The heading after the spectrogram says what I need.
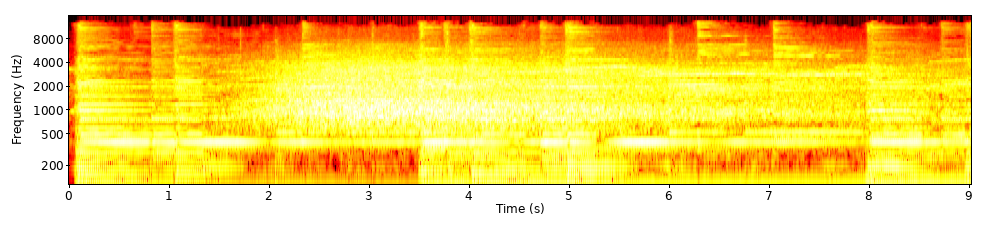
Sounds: music

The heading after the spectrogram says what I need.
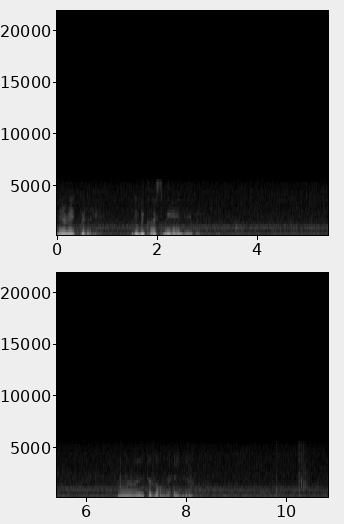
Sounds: speech, outside, rural or natural

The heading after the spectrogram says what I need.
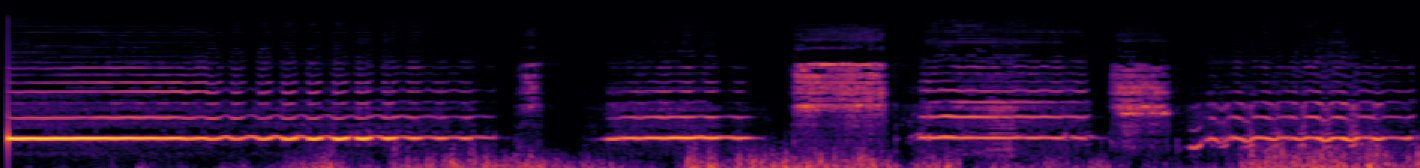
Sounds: ass braying

